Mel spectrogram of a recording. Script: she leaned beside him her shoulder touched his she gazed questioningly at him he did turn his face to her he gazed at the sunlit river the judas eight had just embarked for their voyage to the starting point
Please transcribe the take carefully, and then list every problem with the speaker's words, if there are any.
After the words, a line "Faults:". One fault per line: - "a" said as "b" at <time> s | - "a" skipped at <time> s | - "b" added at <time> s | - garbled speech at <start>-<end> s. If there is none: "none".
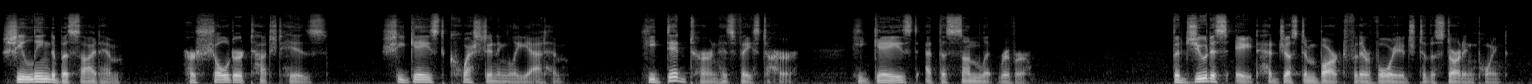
she leaned beside him her shoulder touched his she gazed questioningly at him he did turn his face to her he gazed at the sunlit river the judas eight had just embarked for their voyage to the starting point
Faults:
none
